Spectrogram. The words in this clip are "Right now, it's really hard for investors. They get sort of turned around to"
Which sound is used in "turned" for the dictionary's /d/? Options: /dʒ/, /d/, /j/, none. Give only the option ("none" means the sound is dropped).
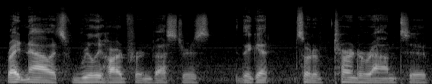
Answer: /d/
